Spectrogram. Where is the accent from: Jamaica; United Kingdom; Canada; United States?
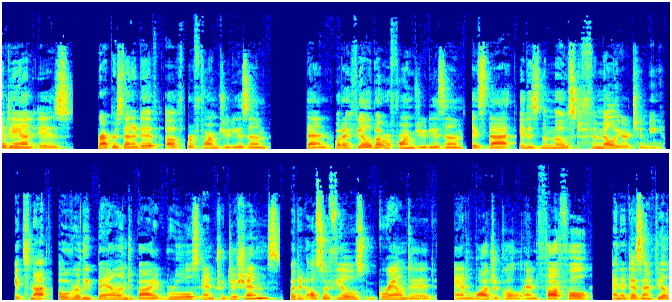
Canada; Toronto, Ontario; I'm third generation Torontonian, and I have so many roots here.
